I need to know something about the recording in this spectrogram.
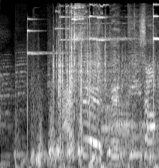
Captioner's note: coins clinking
